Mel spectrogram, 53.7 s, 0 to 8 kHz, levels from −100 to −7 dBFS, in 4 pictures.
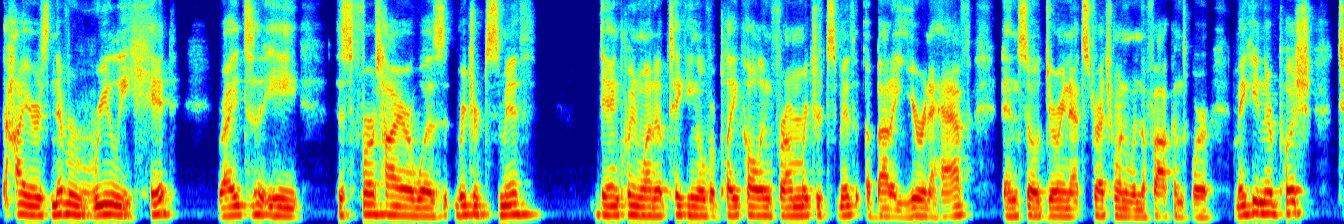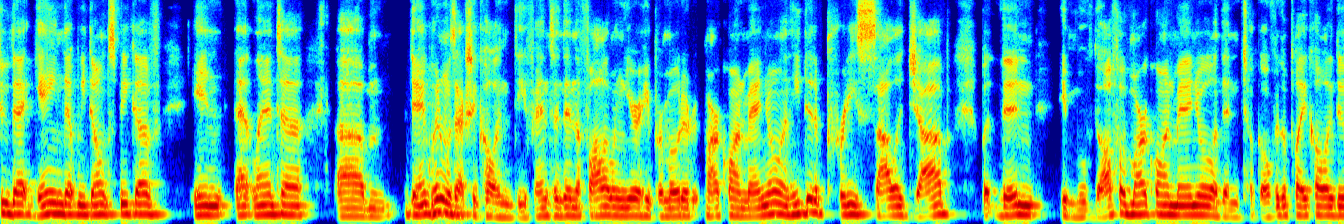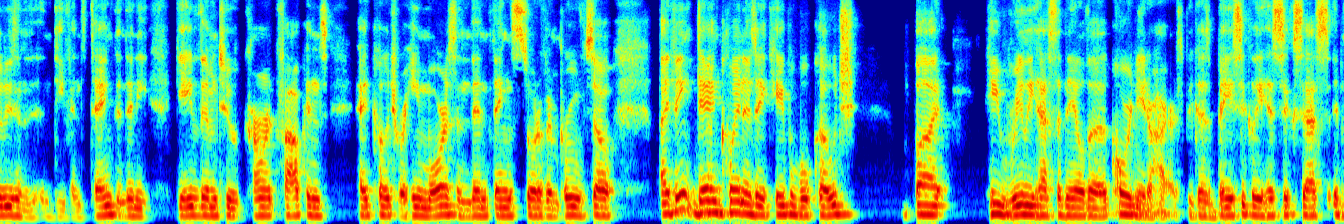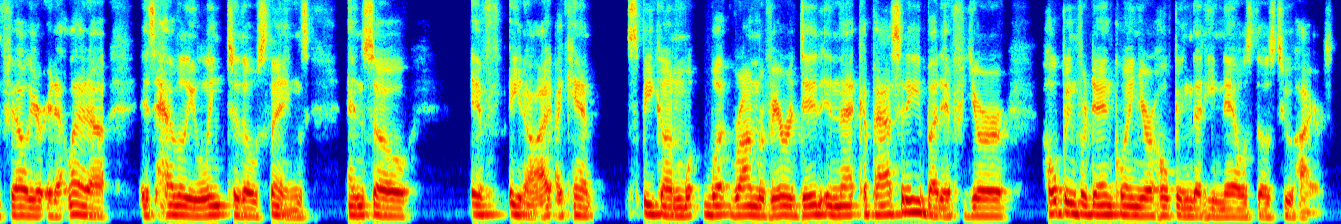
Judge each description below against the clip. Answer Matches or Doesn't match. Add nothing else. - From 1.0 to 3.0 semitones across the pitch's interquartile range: Matches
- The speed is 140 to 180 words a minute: Doesn't match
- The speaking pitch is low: Matches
